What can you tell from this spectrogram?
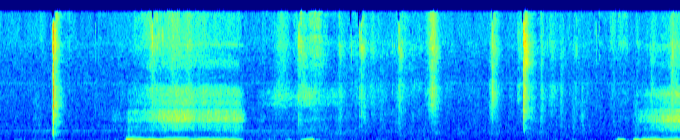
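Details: Snoring from a sleeping beagle puppy.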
